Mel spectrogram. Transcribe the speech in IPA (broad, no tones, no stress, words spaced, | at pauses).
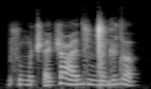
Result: sʷʌŋot͡ʃʼɛ t͡ʃʌʕɛd͡zy ŋ͡ǀə̃ɡʲodʌ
